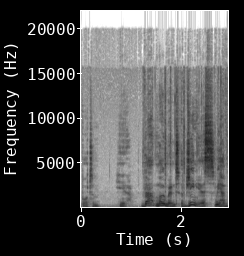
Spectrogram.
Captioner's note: ominous typing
